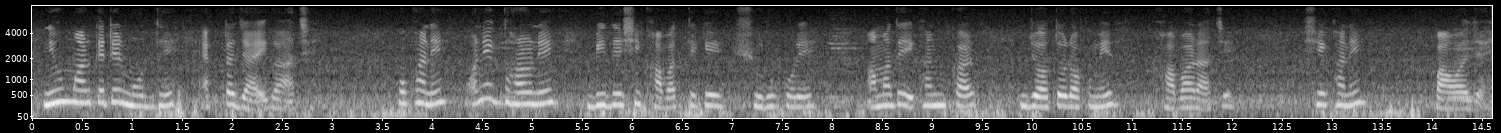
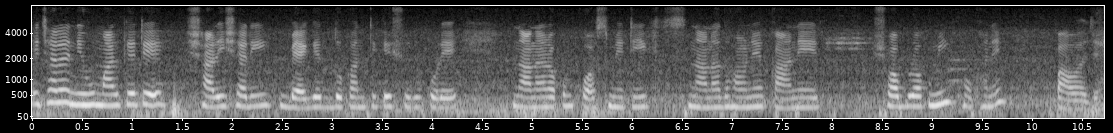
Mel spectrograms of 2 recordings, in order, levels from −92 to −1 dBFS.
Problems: constant background noise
